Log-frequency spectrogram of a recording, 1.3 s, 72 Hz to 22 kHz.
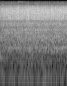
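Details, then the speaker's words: Ford F100 with 300 4.9L straight six, after fixing timing with new HEI distributor: steady, even idle under some hiss, no stumbling or misfire; belts still need tightening, carburetor not yet tuned. "we got it it's running pretty good other than the belts to be tightened up good response"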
